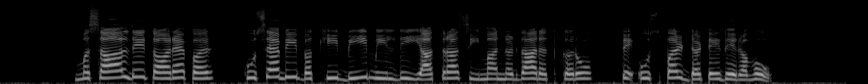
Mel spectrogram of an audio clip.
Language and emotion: Dogri, neutral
